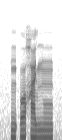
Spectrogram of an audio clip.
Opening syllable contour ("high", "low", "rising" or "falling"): low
